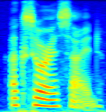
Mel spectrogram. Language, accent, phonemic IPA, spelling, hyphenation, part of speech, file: English, US, /ʌkˈsɔː.ɹɪˌsaɪd/, uxoricide, ux‧or‧i‧cide, noun, En-us-uxoricide.ogg
- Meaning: 1. One who murders one's wife 2. The murdering of one's own wife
